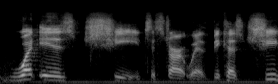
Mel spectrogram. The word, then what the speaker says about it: qi: character right in the the roman alphabet she is spelled q-i right what is chi to start with because chi gong and tai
